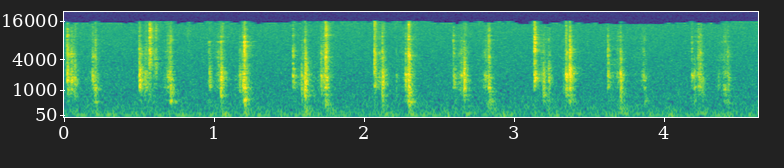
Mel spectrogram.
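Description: One hand's fingertips type on the keys of a full-size vintage beige plastic computer keyboard. About nineteen short, crisp clicks land at an uneven, unhurried pace, each dying away almost at once. They have a bright plastic clack with a hollow lower knock beneath.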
